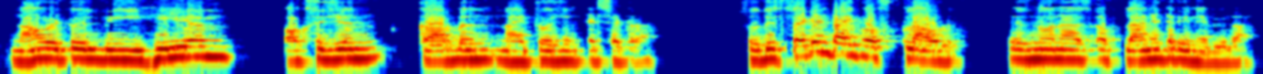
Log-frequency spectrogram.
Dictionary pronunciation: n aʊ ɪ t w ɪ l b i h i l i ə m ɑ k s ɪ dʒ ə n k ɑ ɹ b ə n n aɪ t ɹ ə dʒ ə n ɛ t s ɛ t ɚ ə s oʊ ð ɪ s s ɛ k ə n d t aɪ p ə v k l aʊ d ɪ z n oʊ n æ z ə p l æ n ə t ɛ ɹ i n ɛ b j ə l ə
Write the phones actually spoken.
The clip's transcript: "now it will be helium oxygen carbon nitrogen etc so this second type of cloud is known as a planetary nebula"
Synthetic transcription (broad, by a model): n aʊ ɪ t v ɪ l b i h i l i ə m ɑ k s ɪ dʒ ə n k ɑ ɹ b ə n n aɪ t ɹ ə dʒ ə n ɛ t s ɛ t ɚ ə s oʊ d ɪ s s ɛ k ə n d t aɪ p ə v k l aʊ d ɪ z n oʊ n æ z ə p l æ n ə t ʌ ɹ i n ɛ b j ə l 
